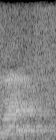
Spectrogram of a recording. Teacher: इनका उच्चारण स्थान होठ है, बिना होठ को आप सटाए बै नहीं बोल सकते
